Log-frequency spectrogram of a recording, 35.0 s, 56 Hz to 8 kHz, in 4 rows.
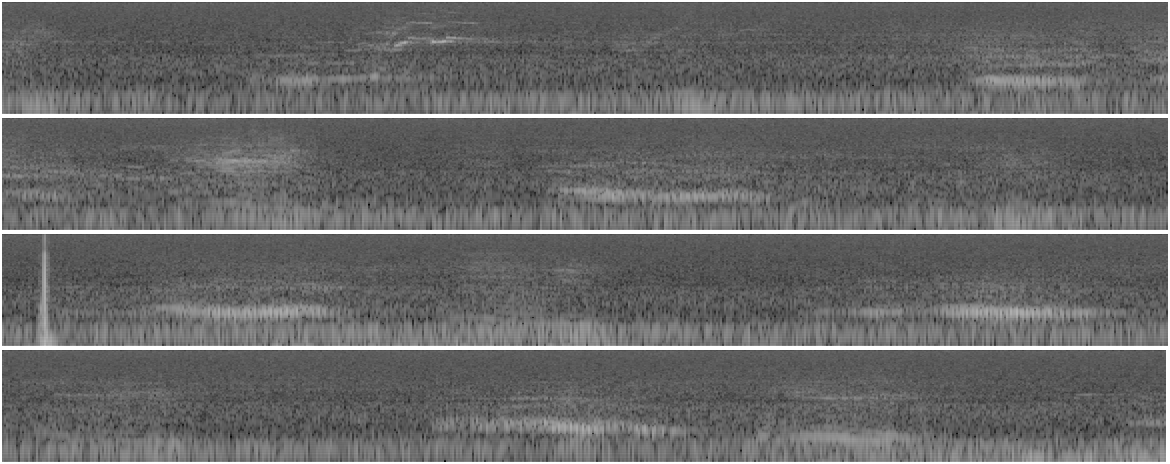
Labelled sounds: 2.6	3.6	humpback whale, 0.86 to 3.3 kHz
10.1	10.8	humpback whale, 0.96 to 1.4 kHz
13.0	13.3	humpback whale, 0.86 to 1.1 kHz
26.6	26.9	humpback whale, 1.0 to 1.2 kHz
30.0	30.4	humpback whale, 0.83 to 1.1 kHz
32.2	32.5	humpback whale, 0.86 to 1.1 kHz
32.8	33.1	humpback whale, 1.0 to 1.2 kHz

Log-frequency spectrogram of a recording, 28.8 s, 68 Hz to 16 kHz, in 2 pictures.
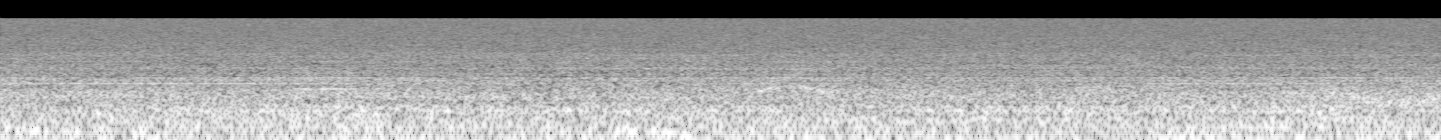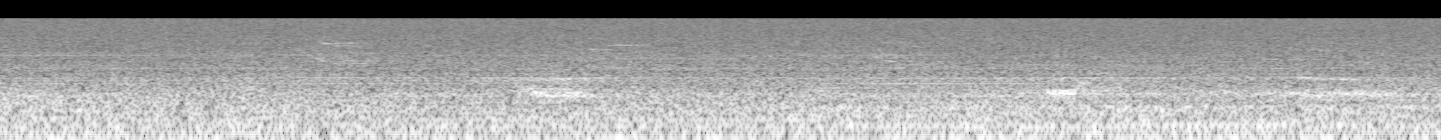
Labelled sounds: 17.8	18.1	humpback whale, 1.3 to 1.6 kHz
20.5	20.9	humpback whale, 2.7 to 2.8 kHz

